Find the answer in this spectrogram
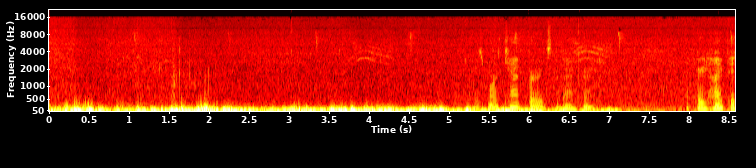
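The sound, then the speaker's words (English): A few short, nasal, cat-like mewing calls of a gray catbird, heard over a steady low rumble of outdoor noise and rustling movement. “Mew. That is also catbird.”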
